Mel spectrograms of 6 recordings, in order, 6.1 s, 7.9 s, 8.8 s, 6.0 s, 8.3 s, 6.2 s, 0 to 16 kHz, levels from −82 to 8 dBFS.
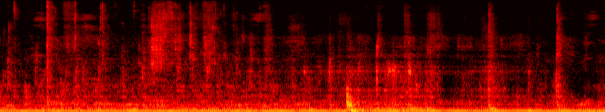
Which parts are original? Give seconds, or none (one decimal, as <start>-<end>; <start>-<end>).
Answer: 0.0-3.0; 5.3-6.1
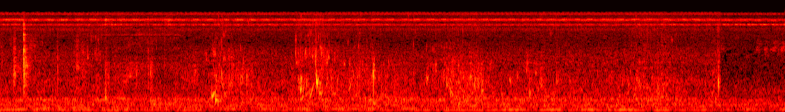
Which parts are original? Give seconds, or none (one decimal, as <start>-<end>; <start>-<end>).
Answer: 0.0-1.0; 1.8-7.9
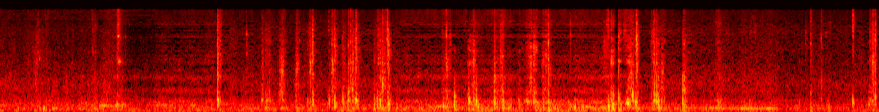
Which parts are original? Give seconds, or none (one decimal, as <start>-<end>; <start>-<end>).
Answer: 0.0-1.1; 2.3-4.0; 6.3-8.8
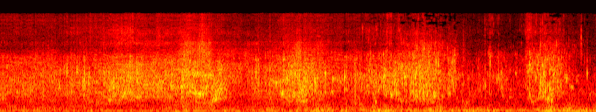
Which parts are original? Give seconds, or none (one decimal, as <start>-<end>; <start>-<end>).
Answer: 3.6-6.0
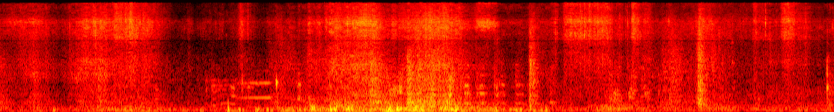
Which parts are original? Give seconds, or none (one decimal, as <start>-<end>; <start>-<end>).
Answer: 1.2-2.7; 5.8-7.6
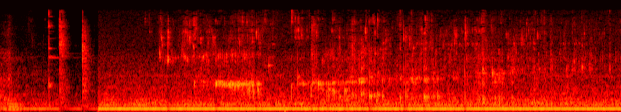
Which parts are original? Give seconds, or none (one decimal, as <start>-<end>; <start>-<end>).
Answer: 0.0-6.2

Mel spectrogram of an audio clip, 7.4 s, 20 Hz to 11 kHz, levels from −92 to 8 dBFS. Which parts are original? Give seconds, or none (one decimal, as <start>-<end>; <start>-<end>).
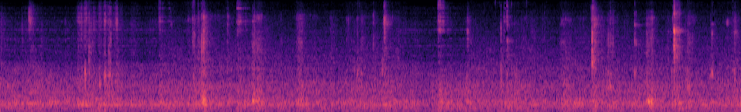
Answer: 1.6-4.0; 4.7-7.4

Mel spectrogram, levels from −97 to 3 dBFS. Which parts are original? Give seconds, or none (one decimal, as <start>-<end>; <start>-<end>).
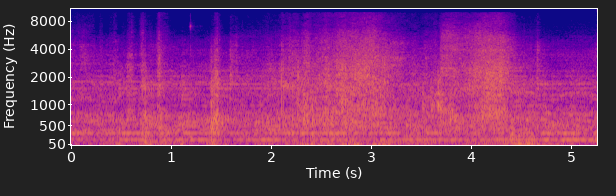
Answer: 2.2-3.7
